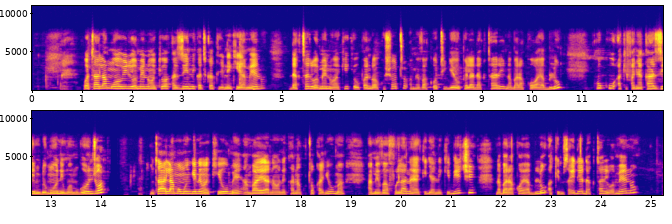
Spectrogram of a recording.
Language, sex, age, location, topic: Swahili, female, 25-35, Kisumu, health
